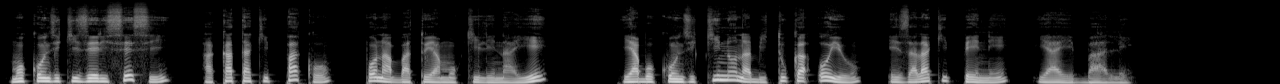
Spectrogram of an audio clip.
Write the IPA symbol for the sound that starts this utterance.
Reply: m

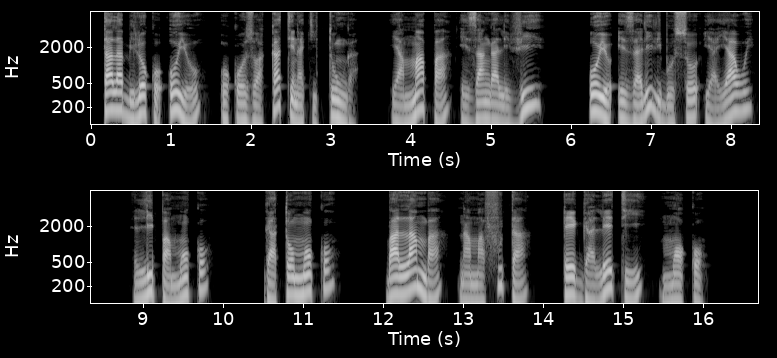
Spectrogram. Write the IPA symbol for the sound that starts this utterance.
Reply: t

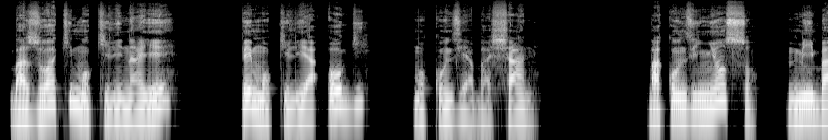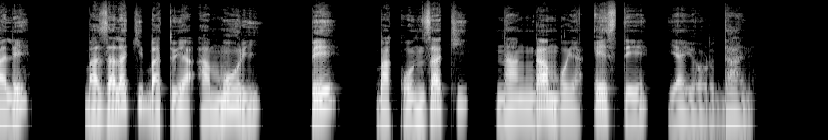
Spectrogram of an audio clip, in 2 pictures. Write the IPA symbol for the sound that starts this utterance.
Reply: b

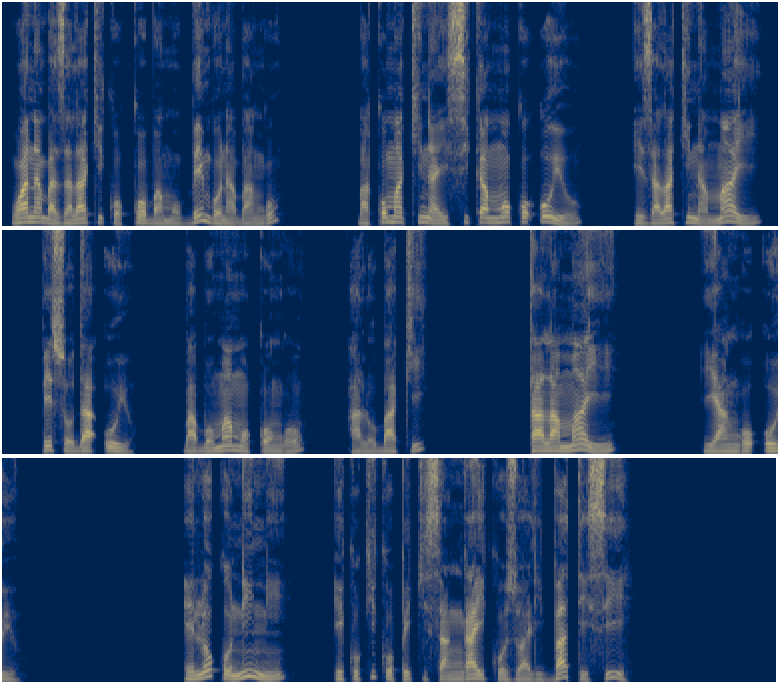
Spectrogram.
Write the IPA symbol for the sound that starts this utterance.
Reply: w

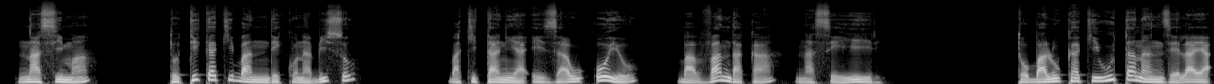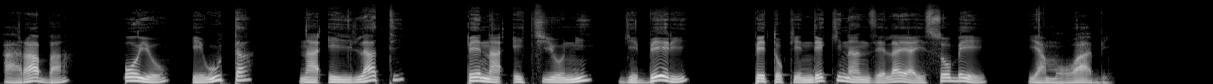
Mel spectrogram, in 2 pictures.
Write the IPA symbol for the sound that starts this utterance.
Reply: n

